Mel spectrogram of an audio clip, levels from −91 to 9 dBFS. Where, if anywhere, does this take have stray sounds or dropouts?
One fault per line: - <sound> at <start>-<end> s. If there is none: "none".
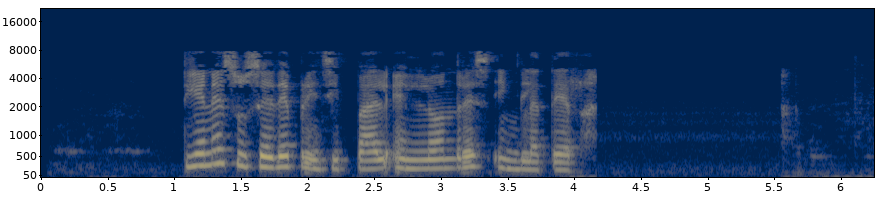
none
